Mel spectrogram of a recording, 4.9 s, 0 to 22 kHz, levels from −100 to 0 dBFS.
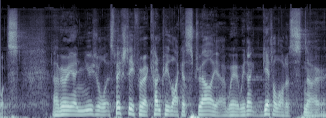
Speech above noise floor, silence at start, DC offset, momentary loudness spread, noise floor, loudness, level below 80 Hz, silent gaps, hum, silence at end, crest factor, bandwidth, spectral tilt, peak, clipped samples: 21 dB; 0 s; under 0.1%; 7 LU; -42 dBFS; -23 LUFS; -34 dBFS; none; none; 0 s; 16 dB; 17 kHz; -5.5 dB/octave; -6 dBFS; under 0.1%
